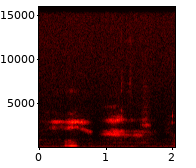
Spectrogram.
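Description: Near silence, with a faint, short murmur of a woman's voice about half a second in and a softer whisper-like trace around a second in.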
